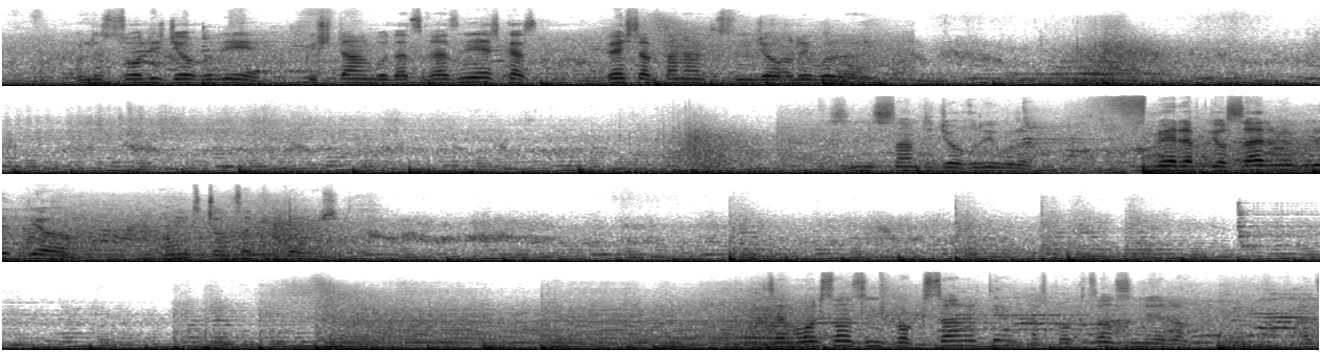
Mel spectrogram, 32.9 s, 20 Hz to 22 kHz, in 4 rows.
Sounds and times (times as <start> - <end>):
Music: 0.0 - 32.9
Speech: 0.4 - 5.6, 13.4 - 18.8, 29.4 - 32.9.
